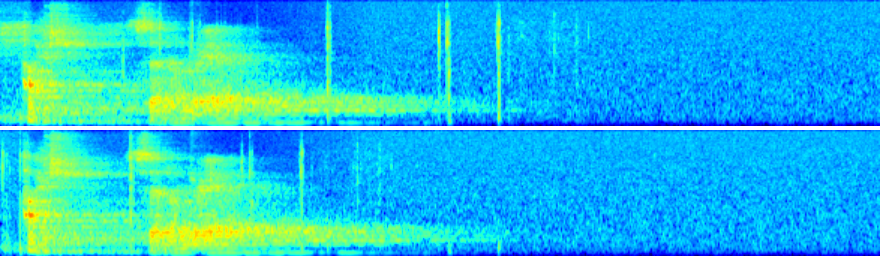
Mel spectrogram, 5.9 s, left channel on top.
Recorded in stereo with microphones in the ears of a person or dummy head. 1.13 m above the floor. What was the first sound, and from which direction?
A man speaking, 5° right (ahead or behind).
